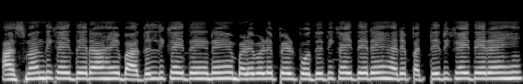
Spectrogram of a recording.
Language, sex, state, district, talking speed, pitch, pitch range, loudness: Chhattisgarhi, female, Chhattisgarh, Raigarh, 265 wpm, 265 Hz, 255-270 Hz, -11 LUFS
